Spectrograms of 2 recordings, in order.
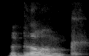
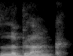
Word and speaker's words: Leblanc: But in fact, in English, you pronounce LeBlanc because you pronounce the C.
